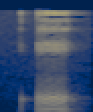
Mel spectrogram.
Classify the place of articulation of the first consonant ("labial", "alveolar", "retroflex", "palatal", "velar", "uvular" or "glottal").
glottal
